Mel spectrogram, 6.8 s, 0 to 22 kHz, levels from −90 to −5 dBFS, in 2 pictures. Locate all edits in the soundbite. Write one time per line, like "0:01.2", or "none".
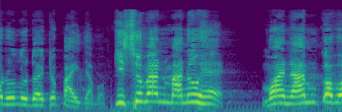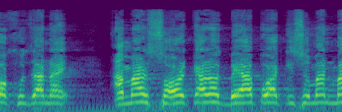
0:01.0

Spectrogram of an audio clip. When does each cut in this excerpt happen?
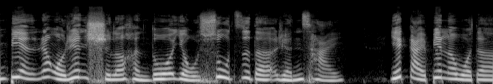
none

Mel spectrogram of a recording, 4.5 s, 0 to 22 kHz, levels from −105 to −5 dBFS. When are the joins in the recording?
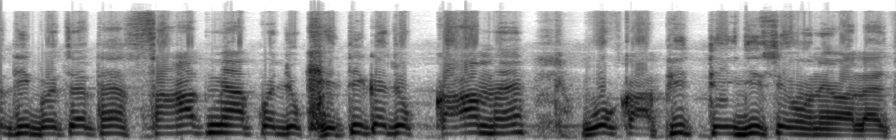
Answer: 0:01.5

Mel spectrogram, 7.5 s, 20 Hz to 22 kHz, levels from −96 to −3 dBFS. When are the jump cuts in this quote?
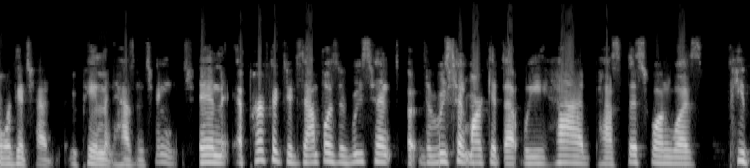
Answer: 0:04.1

